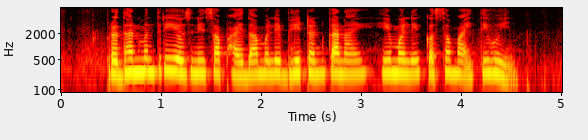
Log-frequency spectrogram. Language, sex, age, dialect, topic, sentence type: Marathi, female, 36-40, Varhadi, banking, question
